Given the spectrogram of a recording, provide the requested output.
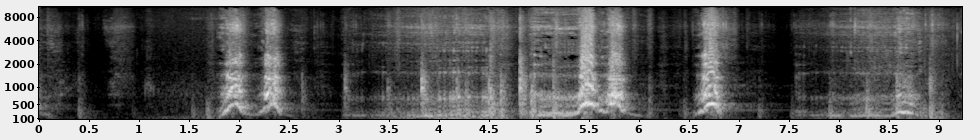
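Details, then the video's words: Presa Canario Major, protective of his home and truck, play attacking after reunion with son Roscoe, Atlanta, January 2014; paired sharp barks, then rough low growling rumble and further single barks, irregularly spaced. "Presa Canario Attacking"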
